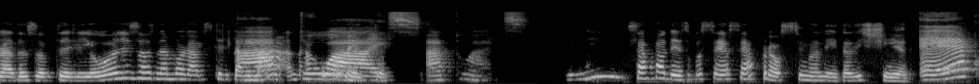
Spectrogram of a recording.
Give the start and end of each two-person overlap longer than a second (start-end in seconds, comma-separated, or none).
2.5-3.9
